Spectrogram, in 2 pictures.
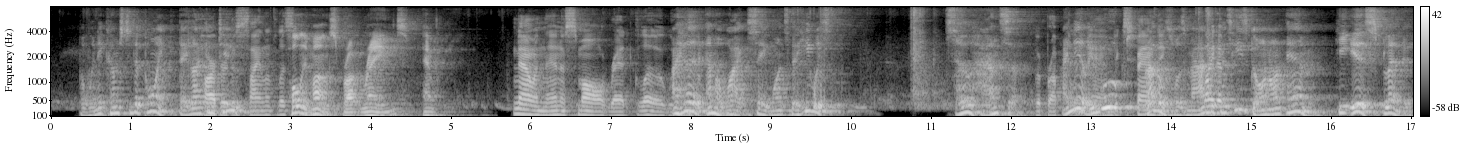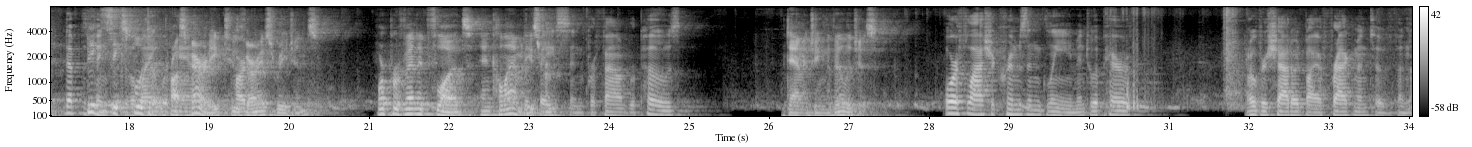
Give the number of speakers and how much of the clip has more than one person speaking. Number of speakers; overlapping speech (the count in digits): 3, about 20%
